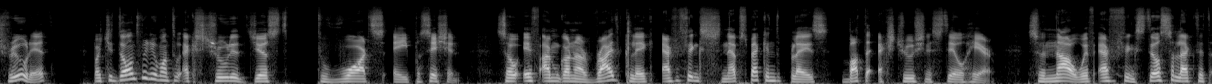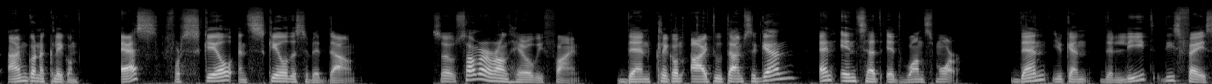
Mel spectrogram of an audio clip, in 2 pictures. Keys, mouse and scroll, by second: 13.5 s, 18.8 i, 22.3 x.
